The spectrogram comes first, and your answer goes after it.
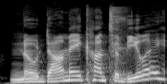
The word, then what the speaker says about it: Nodame Cantabile: 10 is Nodame Cantabile. Am I pronouncing that correctly? It looks Italian. Okay. Yeah, it's Nodame Cantabile. Cantabile.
